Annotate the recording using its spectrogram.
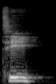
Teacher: tongue tip up. And it's just air. No phonation.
